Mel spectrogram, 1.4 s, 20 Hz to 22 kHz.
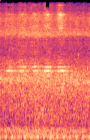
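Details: Small single-cylinder motorcycle (R150 tag) after an intake cam replacement with valve clearance set to 0.10 idles with a steady low putter and no tappet tick; valvetrain quiet and healthy.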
